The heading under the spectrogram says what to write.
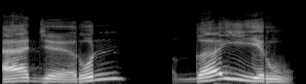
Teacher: izhar halqi kita baca jelas ya tanpa dengung tanpa Qalqalah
